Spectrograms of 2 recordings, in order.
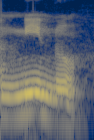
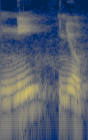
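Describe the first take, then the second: First: The middle consonant is a plain n sound. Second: The middle consonant is an ny sound. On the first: The speaker calls it wrong. "Não se fala nino" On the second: The speaker calls it right. "é ninho por causa da letra N"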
